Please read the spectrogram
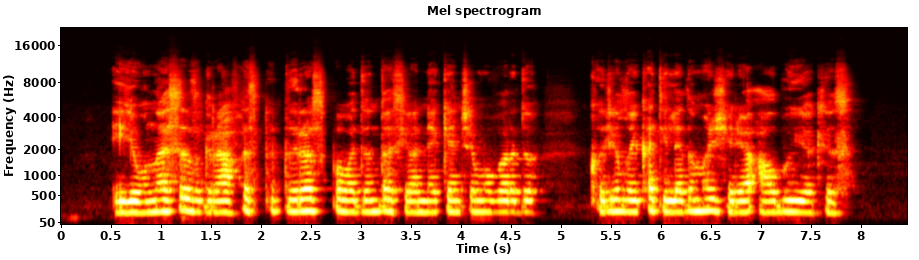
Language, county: Lithuanian, Kaunas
